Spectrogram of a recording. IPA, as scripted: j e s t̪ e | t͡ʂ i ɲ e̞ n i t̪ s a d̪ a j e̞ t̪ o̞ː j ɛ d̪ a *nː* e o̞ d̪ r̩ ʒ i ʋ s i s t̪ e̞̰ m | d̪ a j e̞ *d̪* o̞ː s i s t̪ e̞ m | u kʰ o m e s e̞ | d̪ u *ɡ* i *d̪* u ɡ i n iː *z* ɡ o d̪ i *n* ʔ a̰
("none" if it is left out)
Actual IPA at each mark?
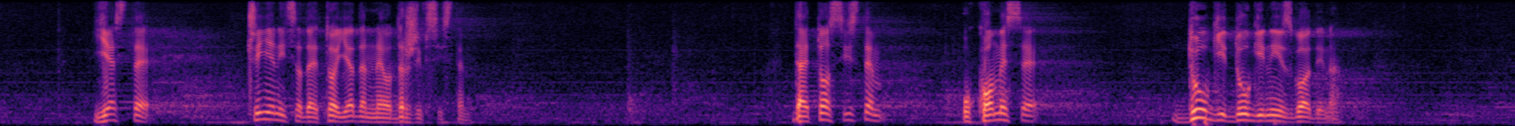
nː, t̪, ɡ, d̪, z, n

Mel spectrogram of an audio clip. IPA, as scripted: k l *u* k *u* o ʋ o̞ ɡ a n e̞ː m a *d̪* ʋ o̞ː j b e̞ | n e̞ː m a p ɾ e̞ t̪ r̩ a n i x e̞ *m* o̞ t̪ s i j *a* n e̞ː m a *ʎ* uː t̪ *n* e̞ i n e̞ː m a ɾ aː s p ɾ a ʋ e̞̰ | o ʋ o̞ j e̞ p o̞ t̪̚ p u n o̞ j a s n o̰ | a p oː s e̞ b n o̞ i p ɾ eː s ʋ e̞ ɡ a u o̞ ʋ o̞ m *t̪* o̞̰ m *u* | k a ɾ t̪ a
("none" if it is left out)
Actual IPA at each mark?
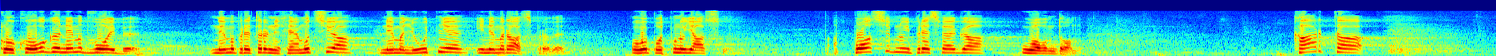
o, o, d̪, m, a, ʎ, ɲ, d̪, u

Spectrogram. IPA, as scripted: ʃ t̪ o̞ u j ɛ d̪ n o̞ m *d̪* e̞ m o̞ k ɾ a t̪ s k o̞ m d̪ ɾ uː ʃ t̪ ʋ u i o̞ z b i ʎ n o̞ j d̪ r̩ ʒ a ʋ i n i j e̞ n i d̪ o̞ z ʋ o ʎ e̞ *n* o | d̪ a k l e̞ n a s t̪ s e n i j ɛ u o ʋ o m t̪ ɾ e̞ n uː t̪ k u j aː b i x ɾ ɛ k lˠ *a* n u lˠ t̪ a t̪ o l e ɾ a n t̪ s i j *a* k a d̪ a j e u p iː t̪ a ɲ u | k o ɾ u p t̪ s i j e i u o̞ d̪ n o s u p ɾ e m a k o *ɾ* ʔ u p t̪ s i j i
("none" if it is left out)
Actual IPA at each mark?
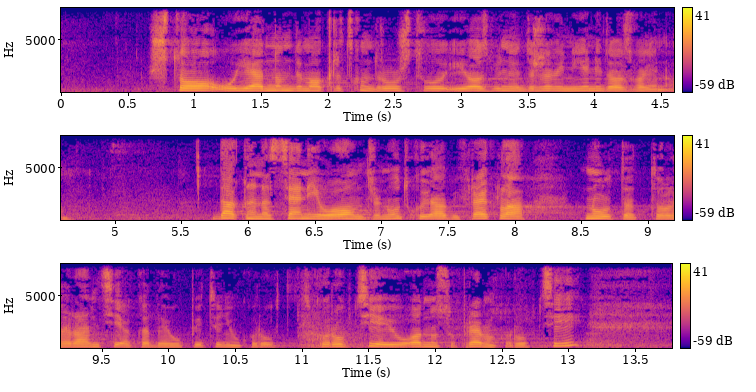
d̪, n, a, a, ɾ

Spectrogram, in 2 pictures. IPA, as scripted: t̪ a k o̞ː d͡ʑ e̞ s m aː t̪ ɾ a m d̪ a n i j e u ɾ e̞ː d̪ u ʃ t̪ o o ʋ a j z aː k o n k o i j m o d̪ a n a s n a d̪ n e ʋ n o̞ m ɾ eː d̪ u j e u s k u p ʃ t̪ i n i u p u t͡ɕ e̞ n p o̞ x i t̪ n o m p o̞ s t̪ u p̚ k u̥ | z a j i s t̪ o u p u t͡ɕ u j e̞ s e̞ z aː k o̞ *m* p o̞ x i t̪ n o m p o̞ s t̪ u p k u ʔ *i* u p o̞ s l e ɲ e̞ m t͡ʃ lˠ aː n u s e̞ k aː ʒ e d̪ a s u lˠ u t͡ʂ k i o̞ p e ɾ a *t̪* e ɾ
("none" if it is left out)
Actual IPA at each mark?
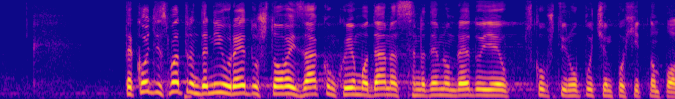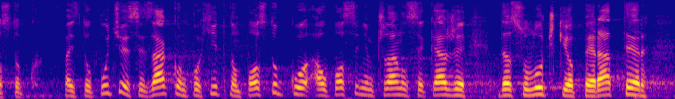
n, a, t̪

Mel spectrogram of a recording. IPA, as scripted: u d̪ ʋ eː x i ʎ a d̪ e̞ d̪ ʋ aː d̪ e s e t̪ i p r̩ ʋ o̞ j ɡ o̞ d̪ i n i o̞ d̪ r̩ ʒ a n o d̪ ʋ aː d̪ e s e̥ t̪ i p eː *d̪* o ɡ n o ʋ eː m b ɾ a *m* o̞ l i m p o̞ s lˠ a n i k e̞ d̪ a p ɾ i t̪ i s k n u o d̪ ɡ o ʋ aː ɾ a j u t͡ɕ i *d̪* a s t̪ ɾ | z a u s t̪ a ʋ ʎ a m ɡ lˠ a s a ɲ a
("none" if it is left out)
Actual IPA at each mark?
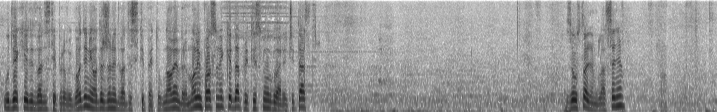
t̪, m, t̪

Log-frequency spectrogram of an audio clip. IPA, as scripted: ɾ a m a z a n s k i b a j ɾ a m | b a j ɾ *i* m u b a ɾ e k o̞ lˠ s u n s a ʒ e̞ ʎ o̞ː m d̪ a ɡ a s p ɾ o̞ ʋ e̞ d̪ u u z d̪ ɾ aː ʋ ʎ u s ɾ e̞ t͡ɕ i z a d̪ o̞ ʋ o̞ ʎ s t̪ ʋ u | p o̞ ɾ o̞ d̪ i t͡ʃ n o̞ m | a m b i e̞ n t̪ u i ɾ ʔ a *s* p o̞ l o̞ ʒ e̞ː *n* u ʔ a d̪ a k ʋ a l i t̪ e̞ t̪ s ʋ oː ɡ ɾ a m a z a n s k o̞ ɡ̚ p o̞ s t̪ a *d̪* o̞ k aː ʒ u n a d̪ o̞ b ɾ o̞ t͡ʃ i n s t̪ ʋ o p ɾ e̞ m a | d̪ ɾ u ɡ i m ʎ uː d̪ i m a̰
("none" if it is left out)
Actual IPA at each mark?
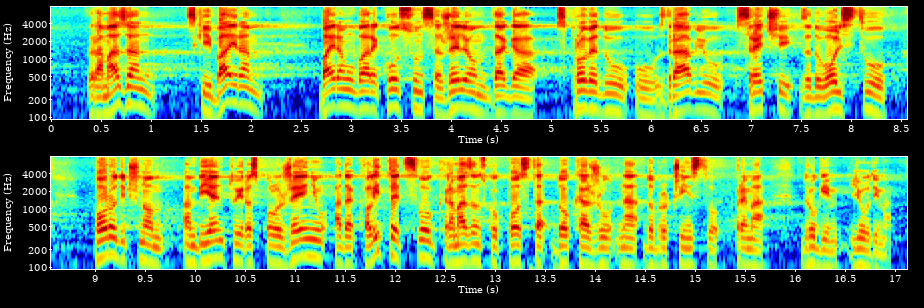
a, s, ɲ, d̪

